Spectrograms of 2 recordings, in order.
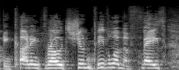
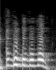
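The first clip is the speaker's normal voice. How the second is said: high, rapid-fire booms as teleport pops; high imitated sound effect; 10 semitones higher, faster than usual. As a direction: pop each boom out high like a teleport jump. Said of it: "I'm gonna teleport".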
